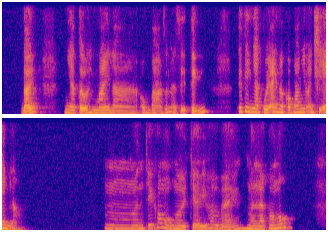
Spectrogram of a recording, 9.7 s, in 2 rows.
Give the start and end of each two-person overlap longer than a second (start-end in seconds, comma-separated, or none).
none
